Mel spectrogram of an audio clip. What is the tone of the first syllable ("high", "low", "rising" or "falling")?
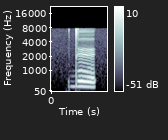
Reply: low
